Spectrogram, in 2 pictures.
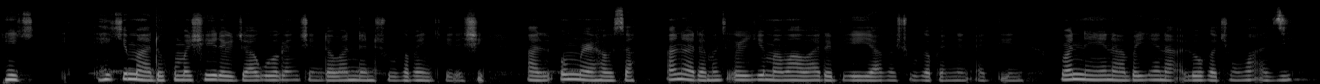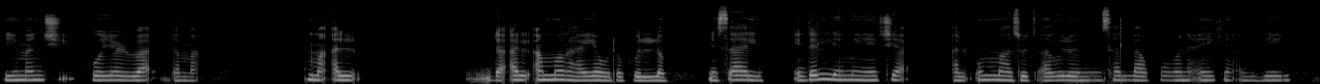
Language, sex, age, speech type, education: Hausa, female, 46-60, spontaneous, tertiary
